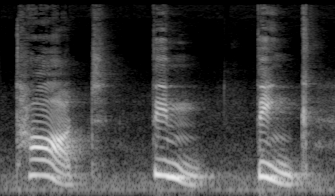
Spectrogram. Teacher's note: we can clearly listen that it you don't have the voice so we call it as voiceless fricative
